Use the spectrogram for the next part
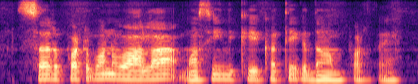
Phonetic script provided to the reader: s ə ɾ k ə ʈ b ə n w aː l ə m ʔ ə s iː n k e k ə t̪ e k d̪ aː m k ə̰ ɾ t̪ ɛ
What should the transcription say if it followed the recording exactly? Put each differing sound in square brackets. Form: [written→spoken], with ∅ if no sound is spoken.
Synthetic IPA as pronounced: s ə ɾ [k→p] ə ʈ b ə n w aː l [ə→a] m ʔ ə s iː n k e k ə t̪ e k d̪ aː m [k→p] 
